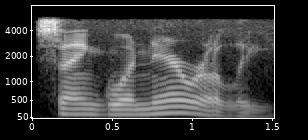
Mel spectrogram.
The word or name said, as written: sanguinarily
